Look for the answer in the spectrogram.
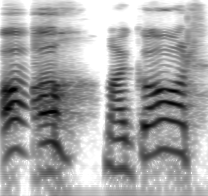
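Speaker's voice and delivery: drawn-out, high Scottish "oh my God"; shocked Scottish accent. Retold or imitated. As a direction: imitate a shocked Scot, stretching it out slowly. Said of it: "in his Scottish accent".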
